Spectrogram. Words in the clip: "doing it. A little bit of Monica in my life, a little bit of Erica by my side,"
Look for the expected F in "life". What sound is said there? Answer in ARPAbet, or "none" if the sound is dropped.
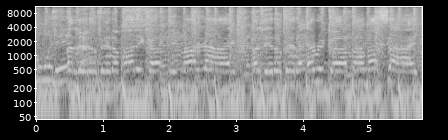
none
